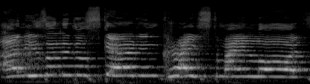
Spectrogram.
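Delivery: high, loud, grandiose declaiming; hammed-up Shakespearean actor. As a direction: proclaim it like a ham on stage. Mock Shakespeare speech, partly sung.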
